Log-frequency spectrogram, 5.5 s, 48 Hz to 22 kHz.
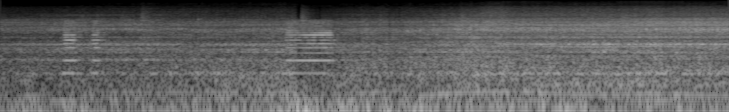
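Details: Opel Corsa gasoline engine jump-started from a fully discharged 5.96 V battery with a LiPo jump starter (voltage rose to 15.2 V): low, steady idle rumble holds even under two short horn toots; alternator charging, engine running normally.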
